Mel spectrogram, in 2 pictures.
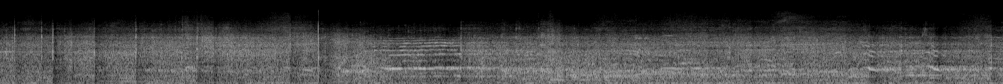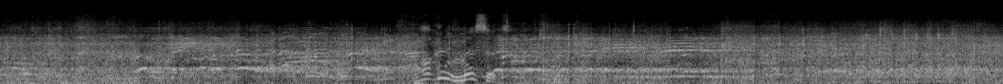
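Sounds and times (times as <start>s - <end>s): arena ambience: 0.0s - 20.0s
spectators talking and calling out: 0.0s - 20.0s.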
